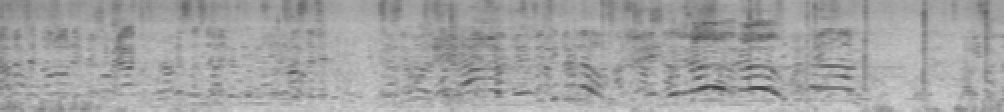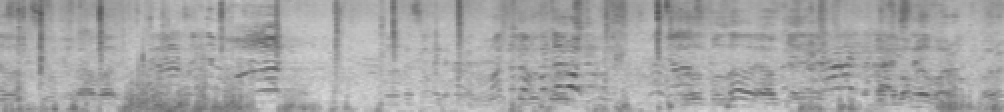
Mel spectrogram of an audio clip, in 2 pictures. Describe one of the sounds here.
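Young women shout and call to each other outdoors across an open field.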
